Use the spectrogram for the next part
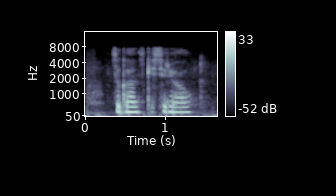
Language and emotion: Russian, neutral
